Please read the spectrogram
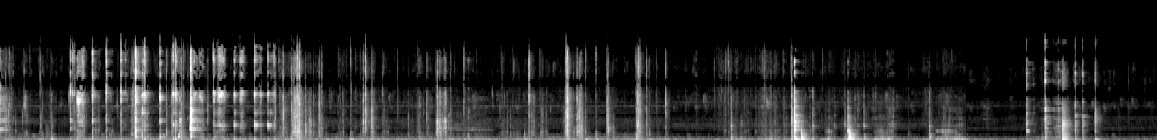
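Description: Metal fork stirring a thick, wet mixture in a glass bowl, clinking and scraping against the glass, then tapping and spreading it in a paper-lined pan. Two louder knocks come about two-thirds of the way through.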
